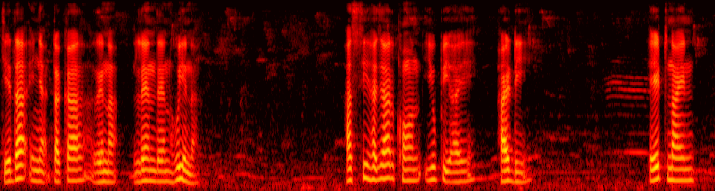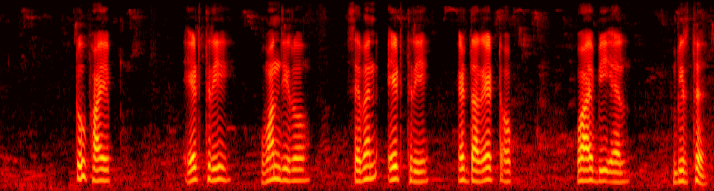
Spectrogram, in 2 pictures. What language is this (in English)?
Santali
